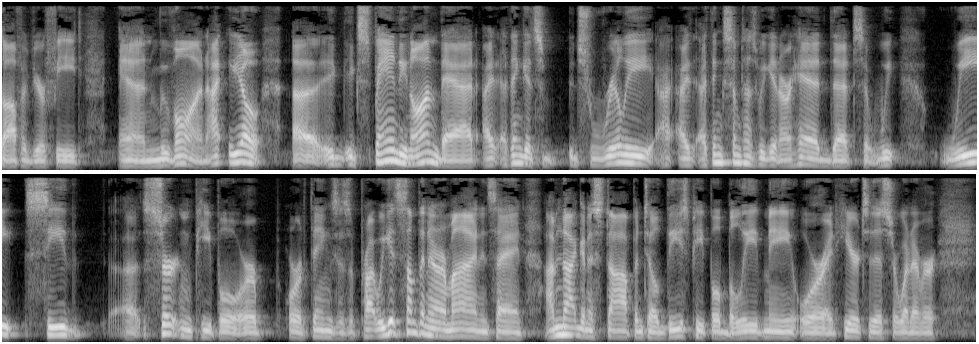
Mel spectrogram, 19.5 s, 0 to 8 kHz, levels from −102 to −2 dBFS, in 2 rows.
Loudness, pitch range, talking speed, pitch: -22 LUFS, 95-135 Hz, 205 wpm, 110 Hz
